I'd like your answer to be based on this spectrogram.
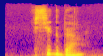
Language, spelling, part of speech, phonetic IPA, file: Russian, всегда, adverb, [fsʲɪɡˈda], Ru-всегда.ogg
- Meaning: always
